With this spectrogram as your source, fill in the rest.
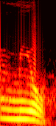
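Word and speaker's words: mew: ठीक, उसी प्रकार एक और शब्द आ रहा है एम ई डब्ल्यू, एम का आधा म लिखेंगे, ई डब्ल्यू का यू लिखेंगे, हो जाएगा म्यू।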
